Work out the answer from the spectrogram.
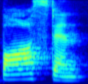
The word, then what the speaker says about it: Boston: Boston. The issue I hear is that last sound. It needs to be unstressed. So, it sounds like a tin.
